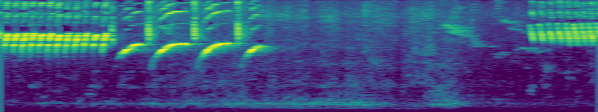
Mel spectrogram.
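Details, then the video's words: Canary kept as a house bird: a tight rapid trill, three loud descending swooping whistles, a quiet pause with faint low background noise, then the fast trill resumes. "burung kenari buat nemenin ngopi"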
